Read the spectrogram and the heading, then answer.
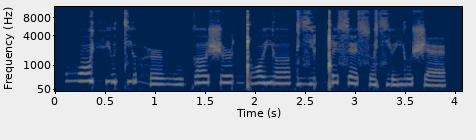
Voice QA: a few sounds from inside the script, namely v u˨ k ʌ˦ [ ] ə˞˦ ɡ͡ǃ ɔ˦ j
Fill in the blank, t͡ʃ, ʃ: ʃ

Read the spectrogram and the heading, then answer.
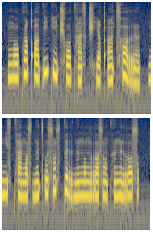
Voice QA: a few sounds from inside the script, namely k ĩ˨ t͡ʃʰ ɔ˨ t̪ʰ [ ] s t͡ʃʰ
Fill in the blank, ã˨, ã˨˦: ã˨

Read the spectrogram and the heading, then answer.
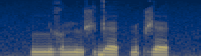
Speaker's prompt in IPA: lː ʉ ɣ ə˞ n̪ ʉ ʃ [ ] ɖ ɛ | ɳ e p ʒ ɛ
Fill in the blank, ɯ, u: ɯ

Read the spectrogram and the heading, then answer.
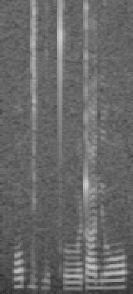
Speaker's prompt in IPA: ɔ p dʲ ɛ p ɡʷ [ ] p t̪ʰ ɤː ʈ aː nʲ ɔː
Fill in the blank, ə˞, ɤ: ɤ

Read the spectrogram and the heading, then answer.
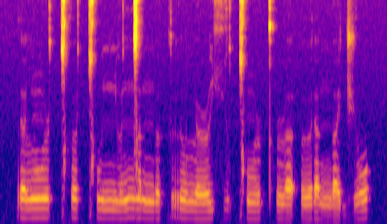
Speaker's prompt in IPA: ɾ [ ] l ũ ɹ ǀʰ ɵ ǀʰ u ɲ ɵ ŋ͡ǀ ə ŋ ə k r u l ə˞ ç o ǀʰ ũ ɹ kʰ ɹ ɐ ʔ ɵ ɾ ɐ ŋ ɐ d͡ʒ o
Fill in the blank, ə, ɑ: ə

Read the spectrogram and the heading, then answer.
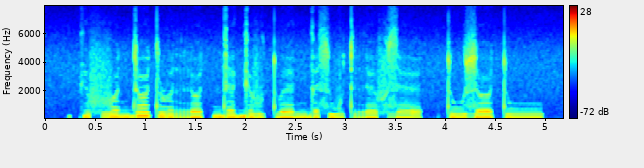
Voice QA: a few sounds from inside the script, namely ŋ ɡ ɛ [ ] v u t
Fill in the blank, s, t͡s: s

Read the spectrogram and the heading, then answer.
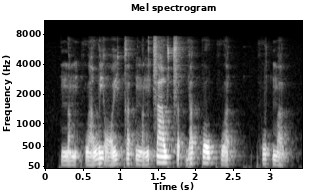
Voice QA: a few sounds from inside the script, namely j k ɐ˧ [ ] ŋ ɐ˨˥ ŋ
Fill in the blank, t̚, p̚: t̚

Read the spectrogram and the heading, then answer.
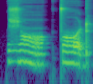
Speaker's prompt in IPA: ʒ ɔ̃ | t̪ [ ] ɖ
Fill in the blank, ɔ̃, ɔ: ɔ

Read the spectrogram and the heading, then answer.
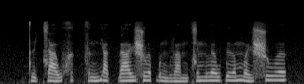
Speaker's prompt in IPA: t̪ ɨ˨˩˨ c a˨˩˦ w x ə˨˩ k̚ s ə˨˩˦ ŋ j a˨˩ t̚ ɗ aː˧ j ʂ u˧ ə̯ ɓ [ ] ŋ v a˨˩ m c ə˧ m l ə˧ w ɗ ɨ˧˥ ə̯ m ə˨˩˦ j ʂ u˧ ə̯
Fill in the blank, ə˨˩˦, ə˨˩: ə˨˩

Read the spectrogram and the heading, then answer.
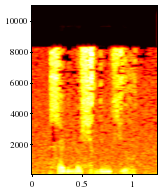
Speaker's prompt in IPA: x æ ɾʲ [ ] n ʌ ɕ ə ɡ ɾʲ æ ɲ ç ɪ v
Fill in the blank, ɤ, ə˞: ə˞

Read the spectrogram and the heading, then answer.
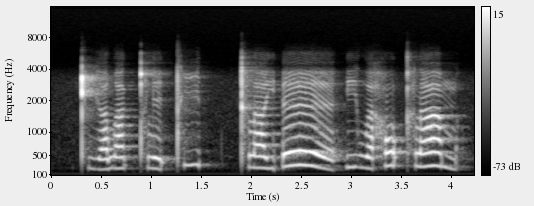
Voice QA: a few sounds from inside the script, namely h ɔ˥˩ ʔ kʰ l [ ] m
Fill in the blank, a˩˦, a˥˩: a˥˩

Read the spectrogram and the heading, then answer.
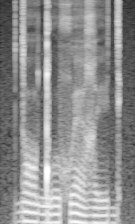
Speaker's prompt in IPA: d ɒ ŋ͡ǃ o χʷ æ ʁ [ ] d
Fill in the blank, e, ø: e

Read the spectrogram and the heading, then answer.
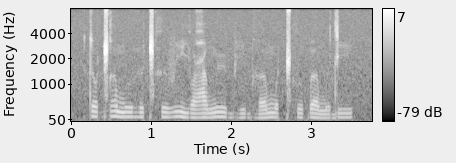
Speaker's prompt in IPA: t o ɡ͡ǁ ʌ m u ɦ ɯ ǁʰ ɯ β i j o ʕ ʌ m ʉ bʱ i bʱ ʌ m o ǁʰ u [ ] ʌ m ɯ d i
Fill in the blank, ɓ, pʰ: ɓ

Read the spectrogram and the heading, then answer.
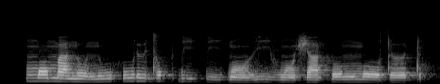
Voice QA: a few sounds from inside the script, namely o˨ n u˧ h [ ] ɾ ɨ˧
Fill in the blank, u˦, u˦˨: u˦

